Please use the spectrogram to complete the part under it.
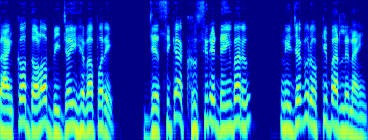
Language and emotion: Odia, happy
